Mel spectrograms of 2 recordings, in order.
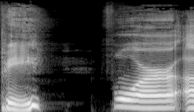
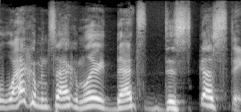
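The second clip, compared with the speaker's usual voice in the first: plain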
